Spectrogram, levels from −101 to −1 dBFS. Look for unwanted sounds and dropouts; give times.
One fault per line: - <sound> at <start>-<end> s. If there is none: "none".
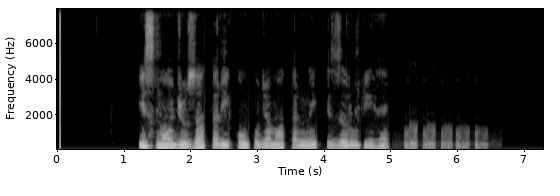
- laugh at 5.2-6.5 s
